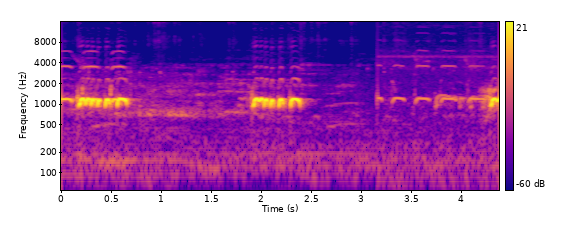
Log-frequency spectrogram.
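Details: Local zebra dove singing with a big, clear voice to provoke rivals: separated purring trilled coos about two seconds apart, then softer spaced single notes in a quiet background.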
